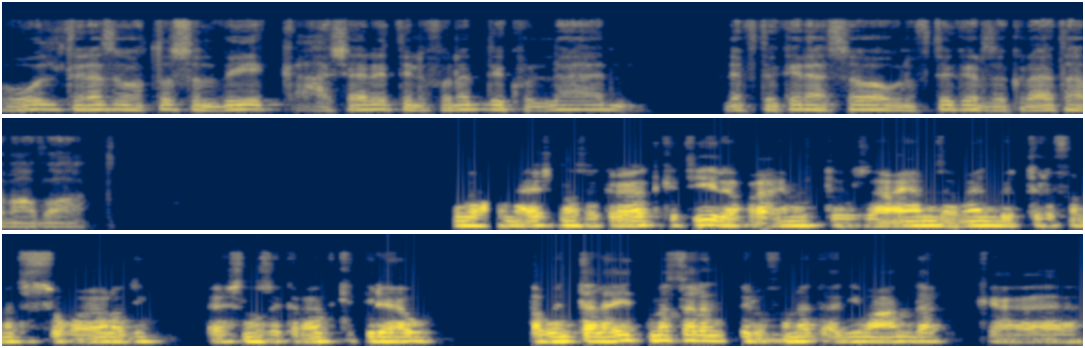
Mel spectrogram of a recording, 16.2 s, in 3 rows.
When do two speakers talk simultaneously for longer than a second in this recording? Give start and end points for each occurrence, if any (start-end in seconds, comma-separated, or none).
none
